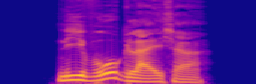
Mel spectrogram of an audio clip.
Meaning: inflection of niveaugleich: 1. strong/mixed nominative masculine singular 2. strong genitive/dative feminine singular 3. strong genitive plural
- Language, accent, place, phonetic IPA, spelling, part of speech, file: German, Germany, Berlin, [niˈvoːˌɡlaɪ̯çɐ], niveaugleicher, adjective, De-niveaugleicher.ogg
